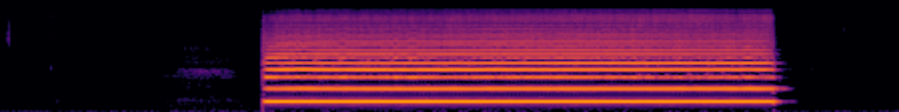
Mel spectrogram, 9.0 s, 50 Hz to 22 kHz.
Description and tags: Part of the Good-sounds dataset of monophonic instrumental sounds.
instrument::flute
note::A
octave::4
midi note::57
good-sounds-id::2995
A4, flute, good-sounds, multisample, neumann-U87, single-note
